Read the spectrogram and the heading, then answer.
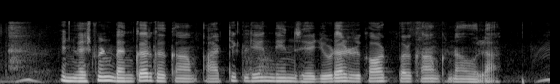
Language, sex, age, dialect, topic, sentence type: Bhojpuri, male, 25-30, Western, banking, statement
